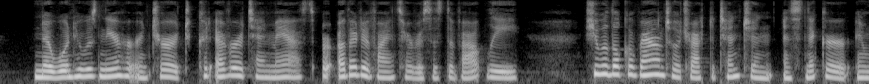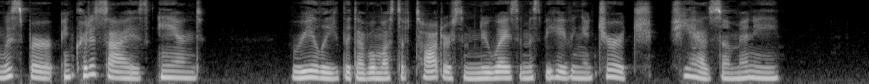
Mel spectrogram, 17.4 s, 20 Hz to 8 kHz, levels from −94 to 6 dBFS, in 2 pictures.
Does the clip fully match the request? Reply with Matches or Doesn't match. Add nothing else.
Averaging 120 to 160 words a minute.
Doesn't match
